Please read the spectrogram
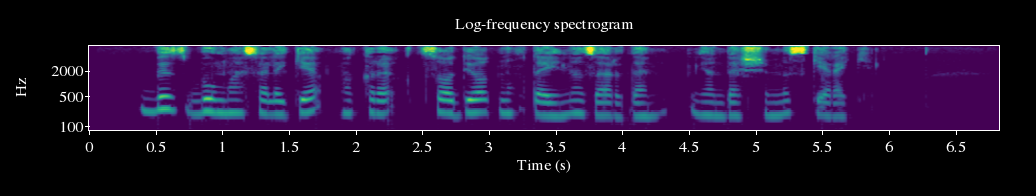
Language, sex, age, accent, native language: Uzbek, female, 19-29, Qashqadaryo, Uzbek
